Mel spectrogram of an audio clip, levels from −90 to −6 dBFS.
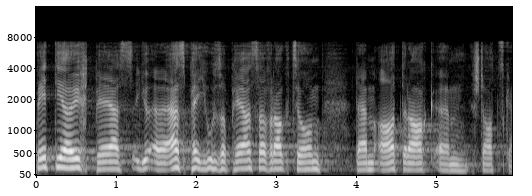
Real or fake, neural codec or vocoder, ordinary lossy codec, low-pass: real; none; none; 7.2 kHz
